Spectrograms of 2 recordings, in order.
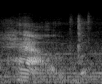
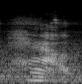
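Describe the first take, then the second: First: The word ends with a voiced v sound. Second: The same.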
